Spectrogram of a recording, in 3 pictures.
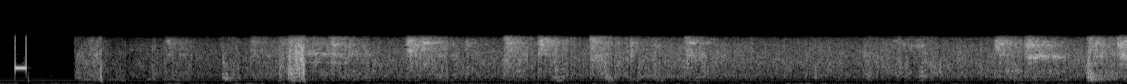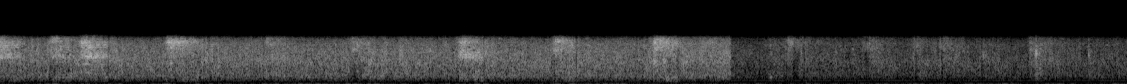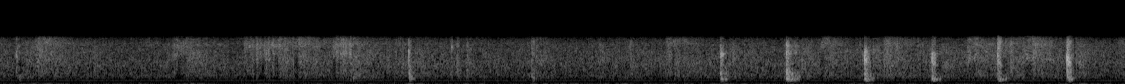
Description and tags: field-recording2
Recorded on Samsung phone in front of a construction site. Using phone only and then recorded with magnetic pickup into cool edit and mastered.
test, field-recording, lofi, cell, phone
